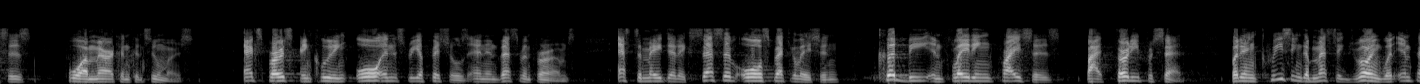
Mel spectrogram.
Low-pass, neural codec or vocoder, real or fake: 5.4 kHz; none; real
